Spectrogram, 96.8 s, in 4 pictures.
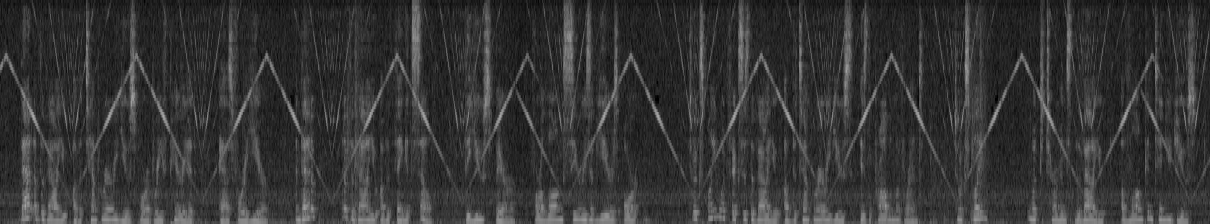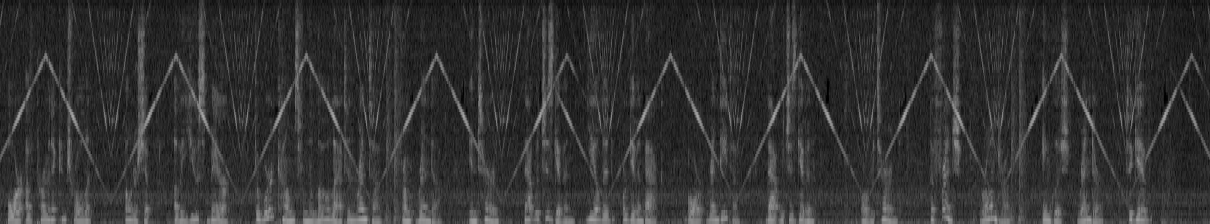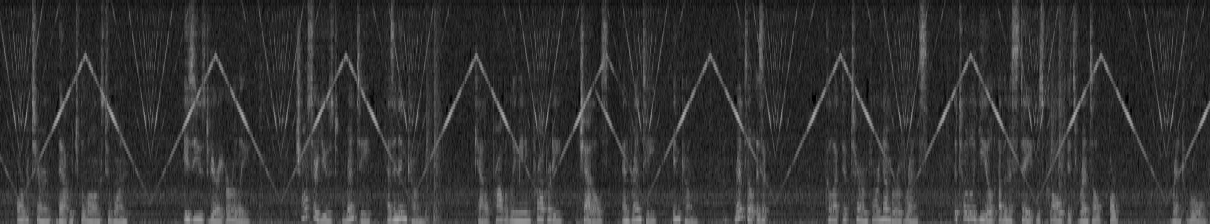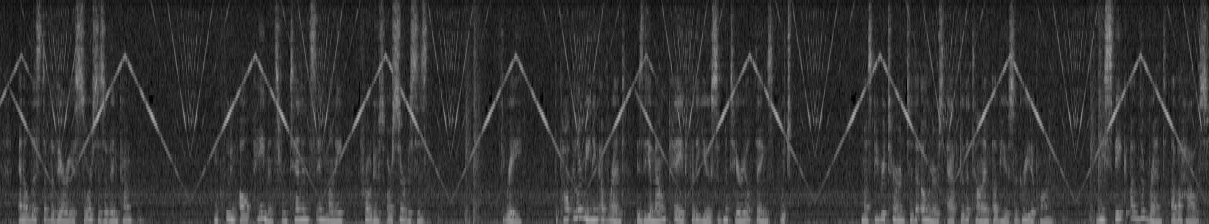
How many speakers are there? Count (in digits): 1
